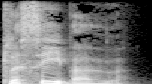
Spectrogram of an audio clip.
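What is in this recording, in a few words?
"placebo", British English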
